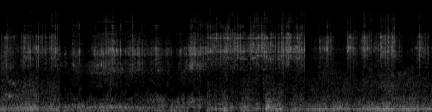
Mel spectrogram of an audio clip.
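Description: A small clear plastic wheeled desk cleaner rolled back and forth over notebook paper, its wheels and roller rattling steadily as it sweeps up eraser crumbs. A low steady hum runs underneath.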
